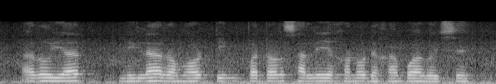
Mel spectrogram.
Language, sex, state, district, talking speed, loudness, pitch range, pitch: Assamese, male, Assam, Kamrup Metropolitan, 135 wpm, -15 LUFS, 140-150 Hz, 145 Hz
